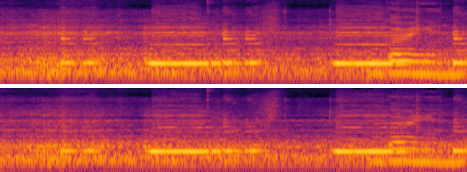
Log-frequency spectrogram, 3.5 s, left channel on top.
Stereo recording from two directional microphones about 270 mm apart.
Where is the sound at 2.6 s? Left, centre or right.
Left.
